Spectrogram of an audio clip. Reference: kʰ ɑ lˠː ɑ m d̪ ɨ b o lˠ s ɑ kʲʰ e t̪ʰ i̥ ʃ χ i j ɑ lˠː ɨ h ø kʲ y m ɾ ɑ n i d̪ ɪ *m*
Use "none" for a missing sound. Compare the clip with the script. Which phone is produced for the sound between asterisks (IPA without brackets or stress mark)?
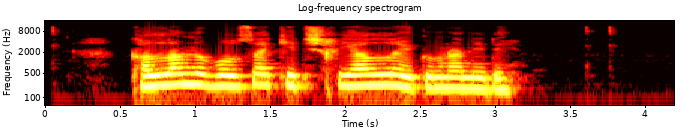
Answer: none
